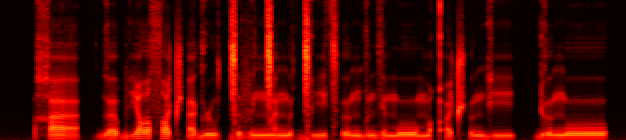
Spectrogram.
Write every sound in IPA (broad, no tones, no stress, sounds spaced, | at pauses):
χ a | ɡ ɐː b iː sˤ i t͡ʃʼ a ɡ ɹ u ǀ ɨ v e ŋ͡ǀ a ŋ ɵː ɡ͡ǀ iː t͡sʼ ɵː ŋ ɡ u n z e m oː m o qʼ ɵ t͡ʃʼ ɵ ŋ ɡ i | ɖ ɵː ŋ oː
